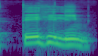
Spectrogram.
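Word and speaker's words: Tehilim: está em hebraico, o título de Salmos é Terrilim. Se escreve T E H I L I M.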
